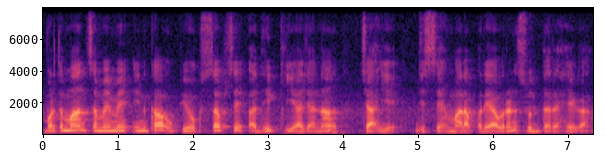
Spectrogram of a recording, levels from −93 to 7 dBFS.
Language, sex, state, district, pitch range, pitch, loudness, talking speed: Hindi, male, Uttar Pradesh, Hamirpur, 105-130 Hz, 120 Hz, -21 LUFS, 120 wpm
